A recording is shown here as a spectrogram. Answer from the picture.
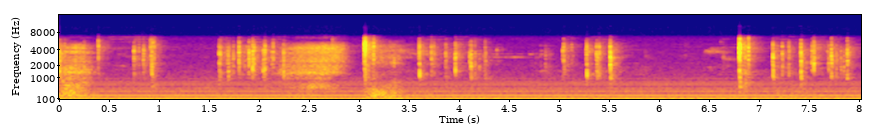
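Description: Computer keyboard being typed on in short runs of keystrokes with pauses between. Under it runs a steady low electrical hum from a buzzy microphone.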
